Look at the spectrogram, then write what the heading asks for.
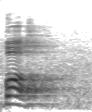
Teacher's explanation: देखो दोनों होठे जो हमारे दोनों टकरा रहे ना आपस में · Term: ओष्ठ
